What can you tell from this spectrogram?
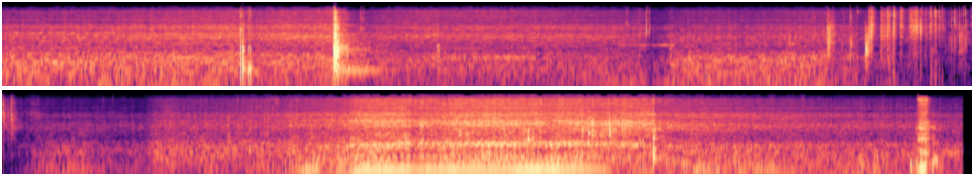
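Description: A car tyre rolling slowly over small objects on concrete: a few sharp pops, then a quick run of crackling, then the car's engine running with a low hum for a few seconds, and one sharp crack near the end.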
